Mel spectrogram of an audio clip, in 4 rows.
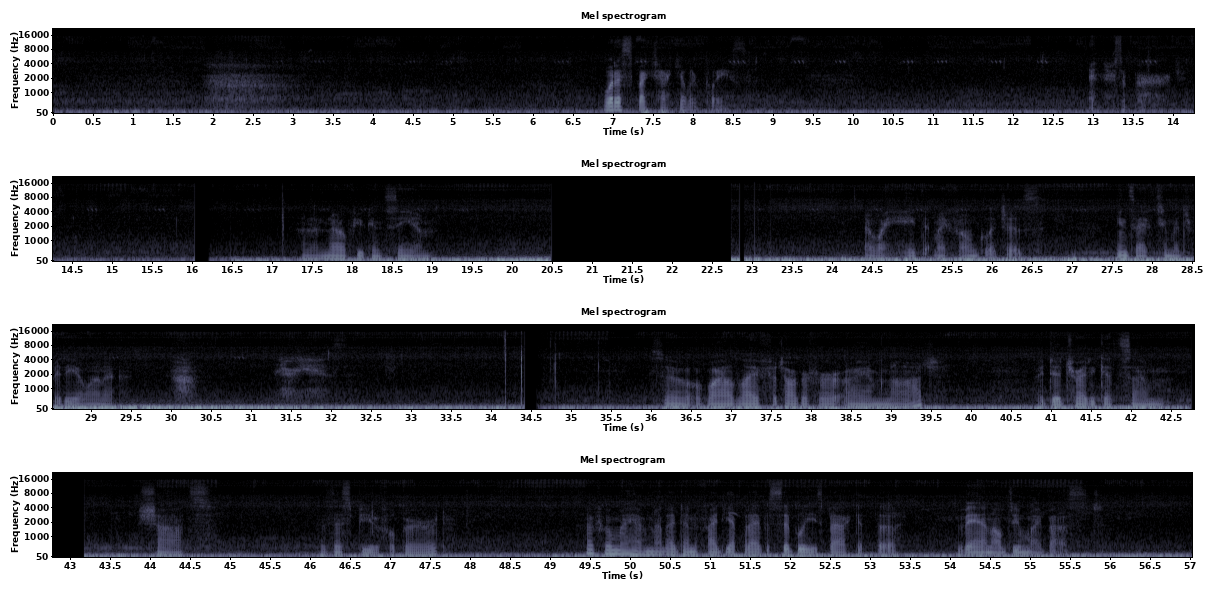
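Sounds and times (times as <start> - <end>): faint breath: 1.8 - 3.8, 40.2 - 40.8
wind rumble on microphone: 15.5 - 20.5, 22.8 - 57.0.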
